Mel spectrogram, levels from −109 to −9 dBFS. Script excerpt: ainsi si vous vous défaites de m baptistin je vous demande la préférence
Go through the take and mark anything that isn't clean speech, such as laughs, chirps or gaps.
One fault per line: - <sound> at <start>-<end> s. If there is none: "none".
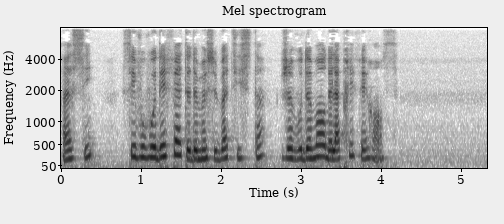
none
